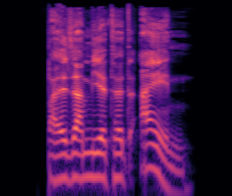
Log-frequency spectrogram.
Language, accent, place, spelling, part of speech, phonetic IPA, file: German, Germany, Berlin, balsamiertet ein, verb, [balzaˌmiːɐ̯tət ˈaɪ̯n], De-balsamiertet ein.ogg
- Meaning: inflection of einbalsamieren: 1. second-person plural preterite 2. second-person plural subjunctive II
